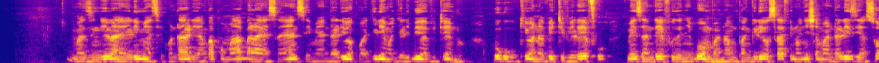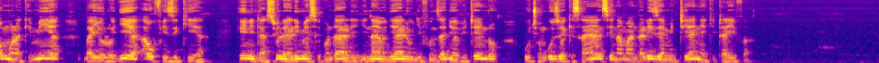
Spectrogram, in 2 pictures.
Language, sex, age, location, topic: Swahili, male, 25-35, Dar es Salaam, education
